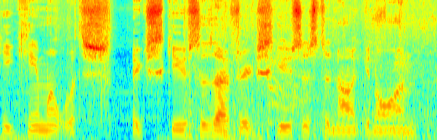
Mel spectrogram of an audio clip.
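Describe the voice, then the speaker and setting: Through noticeable background noise, a man speaks at a moderate pace with fairly even intonation. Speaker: competitive gamer commentating own team's gameplay. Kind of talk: casual video commentary.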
